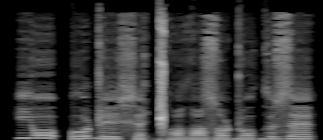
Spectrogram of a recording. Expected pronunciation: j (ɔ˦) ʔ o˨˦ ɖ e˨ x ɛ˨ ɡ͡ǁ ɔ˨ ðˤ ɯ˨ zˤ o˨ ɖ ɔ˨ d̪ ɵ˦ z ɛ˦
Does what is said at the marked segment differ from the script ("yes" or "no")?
no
